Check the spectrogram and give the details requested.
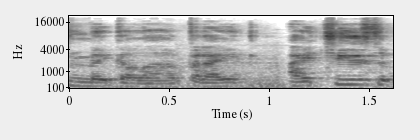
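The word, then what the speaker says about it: Miquella: they're just like regular names i know it's pronounced megala but i i choose to believe he wrote it as michaela so if it's a ball swing we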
